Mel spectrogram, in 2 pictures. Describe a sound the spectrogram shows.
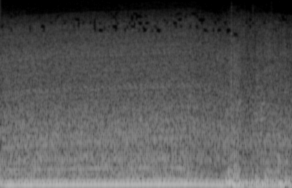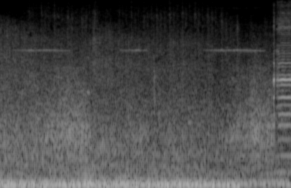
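Car tyres hiss over snowy road.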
